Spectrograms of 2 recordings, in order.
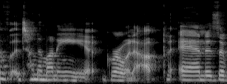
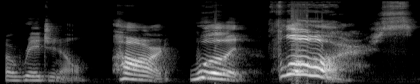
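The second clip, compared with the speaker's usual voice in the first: very slow, much louder ecstatic reveal; climactic reveal; 10 dB louder, much slower than usual. Retold or imitated. The gentleman's big reveal, a slow loud ecstatic cry. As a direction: belt it like a climax. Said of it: "He's like".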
